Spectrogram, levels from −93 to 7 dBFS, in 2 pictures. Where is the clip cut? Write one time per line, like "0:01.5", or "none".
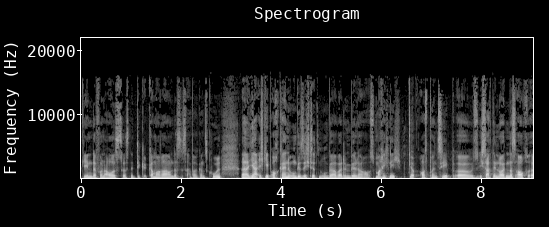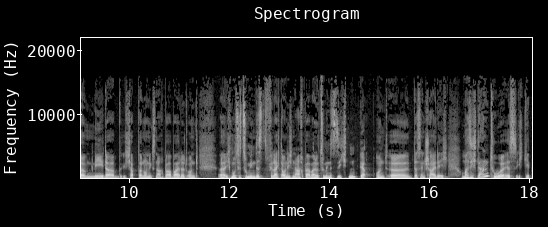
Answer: none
